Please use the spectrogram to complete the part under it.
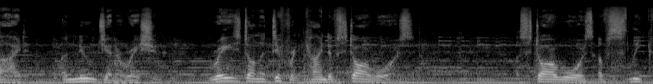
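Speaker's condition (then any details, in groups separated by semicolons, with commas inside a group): No condition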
